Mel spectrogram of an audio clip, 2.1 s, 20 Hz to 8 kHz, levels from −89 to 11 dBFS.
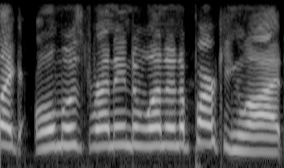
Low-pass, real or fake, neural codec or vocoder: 7.2 kHz; real; none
